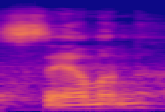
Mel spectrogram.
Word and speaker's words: Salmon: what's not biblical but we but Hebrew tradition states that one of those two spies was named uh pronounce it right Salmon or s a l m o n salmon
